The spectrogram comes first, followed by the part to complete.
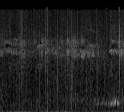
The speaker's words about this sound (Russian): Свою звонко ликующую песню дрозд белобровик.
